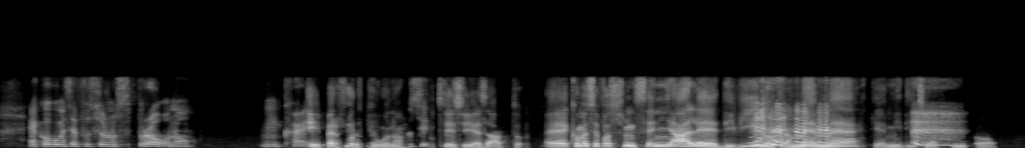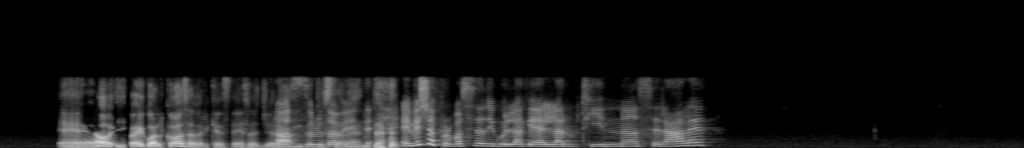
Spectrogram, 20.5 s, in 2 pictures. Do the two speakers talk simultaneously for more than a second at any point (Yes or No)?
Yes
